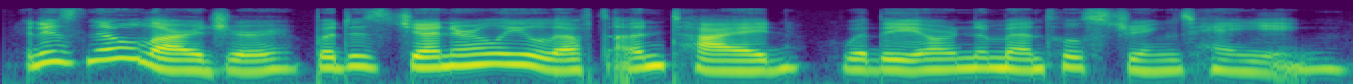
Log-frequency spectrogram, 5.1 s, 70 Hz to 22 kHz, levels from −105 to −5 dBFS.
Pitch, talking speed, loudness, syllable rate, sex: 220 Hz, 165 wpm, -19 LUFS, 4.9 syllables/s, female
